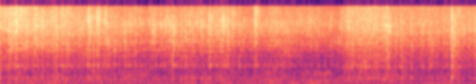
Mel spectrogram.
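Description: Washed collard greens sizzling and popping in hot oil in an electric pressure cooker's stainless inner pot on sauté mode, the water on the leaves spattering. The hiss starts abruptly as the greens go in, with sharp crackles throughout.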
